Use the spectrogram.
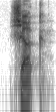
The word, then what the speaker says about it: Shough: I think it's Shuck. Not shock or show. Or Shock. Shock. Shock. Shock, not Shuck. Shock. So SHOUGH is Shock. Or Shuck.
